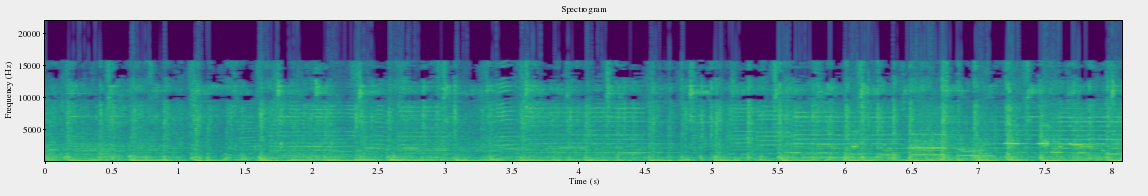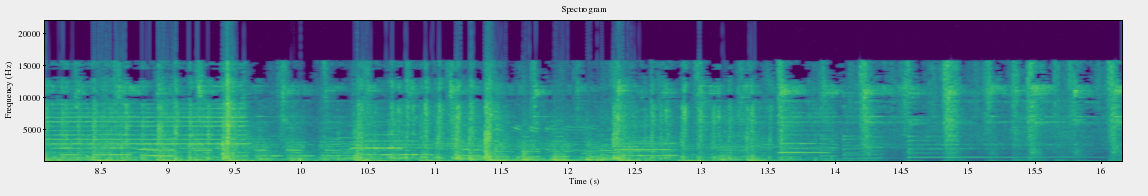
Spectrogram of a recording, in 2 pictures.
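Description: Marching band playing, with drums beating a steady rhythm under brass; the band grows much quieter near the end as it moves past.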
